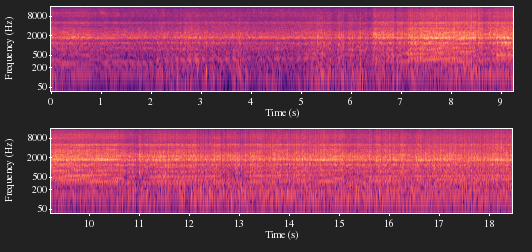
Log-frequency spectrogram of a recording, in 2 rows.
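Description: Zongshen RX3 (Corven 250 Touring) single-cylinder 250 cc engine, heard from the rider's seat: it runs unevenly at low speed in traffic, then about six or seven seconds in it accelerates, the pitch climbing and dropping back through a couple of gear changes, before settling into a steady cruise.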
